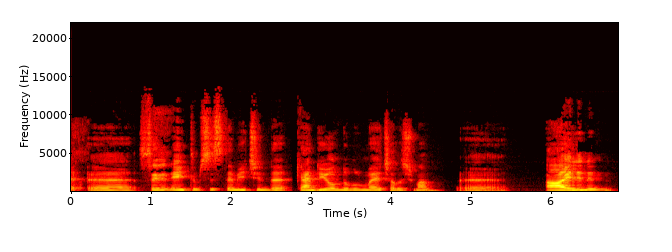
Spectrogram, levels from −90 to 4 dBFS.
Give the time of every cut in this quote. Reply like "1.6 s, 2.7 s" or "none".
2.8 s, 4.7 s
